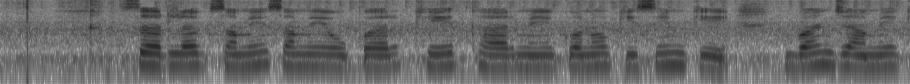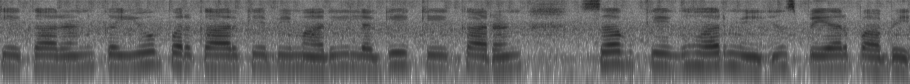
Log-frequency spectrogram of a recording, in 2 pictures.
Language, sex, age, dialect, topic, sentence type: Chhattisgarhi, female, 56-60, Northern/Bhandar, agriculture, statement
